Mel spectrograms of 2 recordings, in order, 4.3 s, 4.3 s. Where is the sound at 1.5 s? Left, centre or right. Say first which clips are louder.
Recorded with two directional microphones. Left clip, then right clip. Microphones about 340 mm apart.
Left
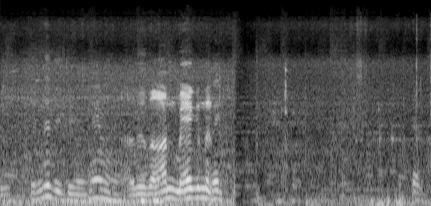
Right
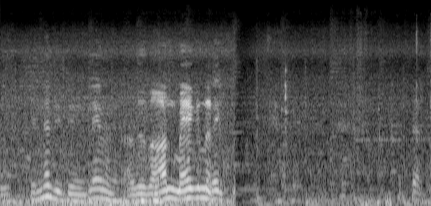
Left 3 dB; centre.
